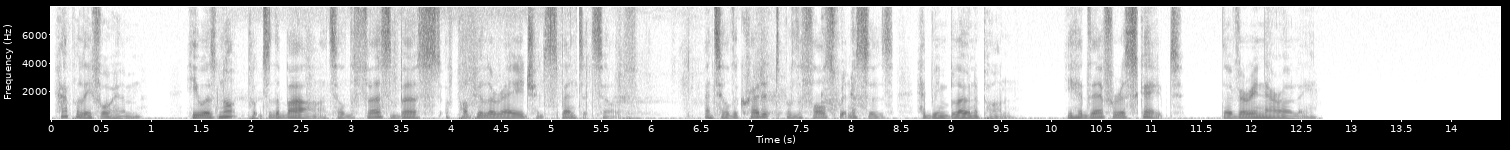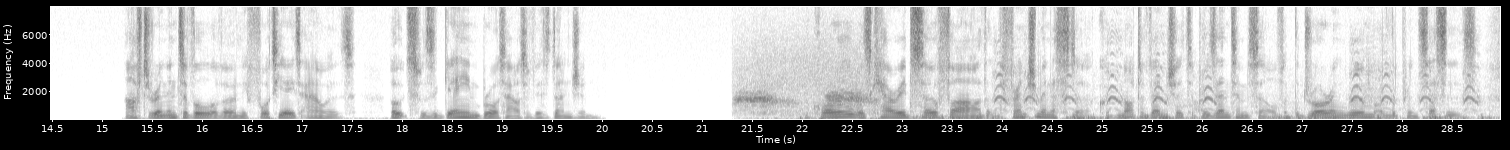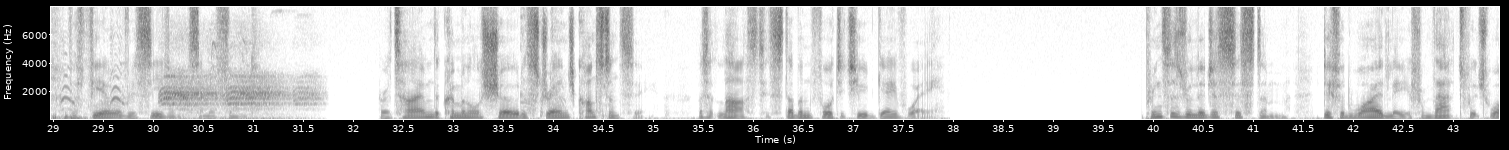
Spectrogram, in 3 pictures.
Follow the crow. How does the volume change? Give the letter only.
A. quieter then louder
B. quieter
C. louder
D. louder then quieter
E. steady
E.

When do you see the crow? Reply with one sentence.
The crow can be heard from 21.3 to 31.8 s.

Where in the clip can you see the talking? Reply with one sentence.
You can hear the talking from 0.0 to 12.7 s, from 15.2 to 19.9 s, from 22.0 to 31.1 s, from 32.2 to 37.9 s and from 39.9 to 43.4 s.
